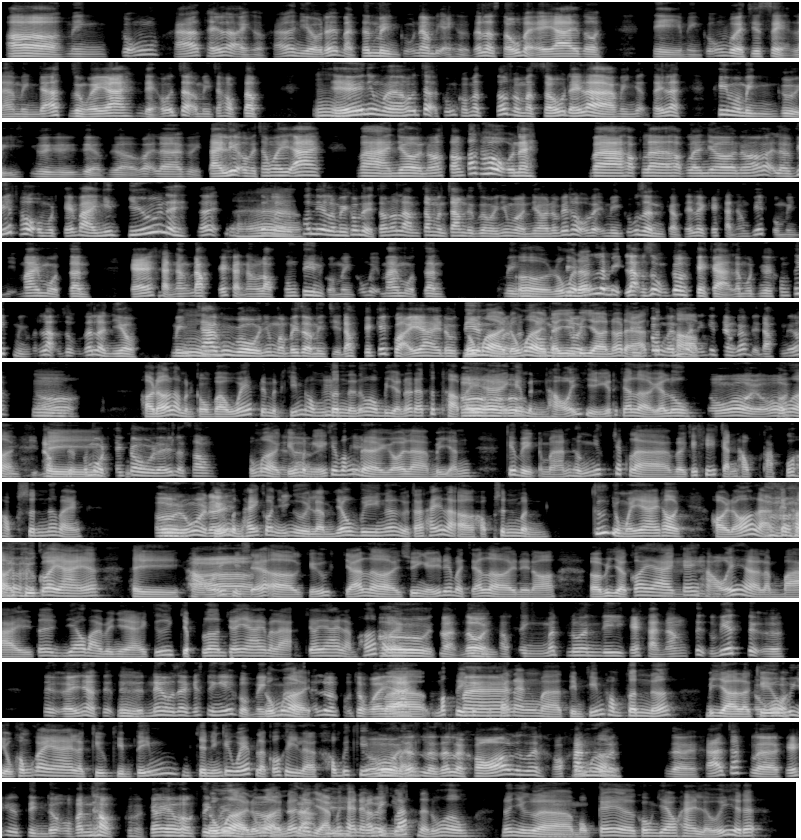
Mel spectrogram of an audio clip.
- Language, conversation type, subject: Vietnamese, podcast, Bạn nghĩ trí tuệ nhân tạo đang tác động như thế nào đến đời sống hằng ngày của chúng ta?
- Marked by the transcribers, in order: other background noise; tapping; other noise; unintelligible speech; laugh; "kiếm" said as "tiếm"; laughing while speaking: "học"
